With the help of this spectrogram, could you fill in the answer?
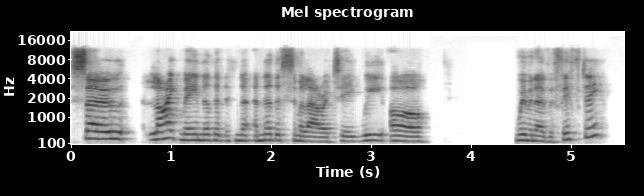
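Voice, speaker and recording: Using a normal speaking voice, a woman talks at medium pitch and a moderate pace with lively intonation and very even loudness. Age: 50s. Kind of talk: scripted podcast intro and outro; casual interview chat.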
